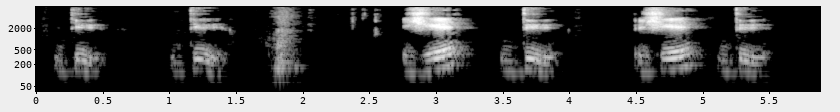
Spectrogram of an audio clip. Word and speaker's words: dû: What is the pronunciation? Du.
